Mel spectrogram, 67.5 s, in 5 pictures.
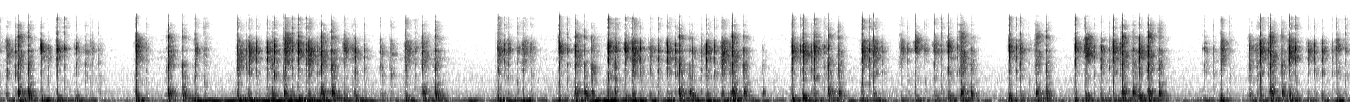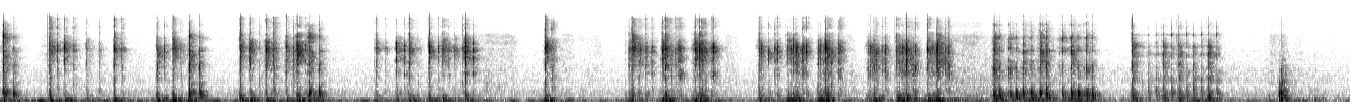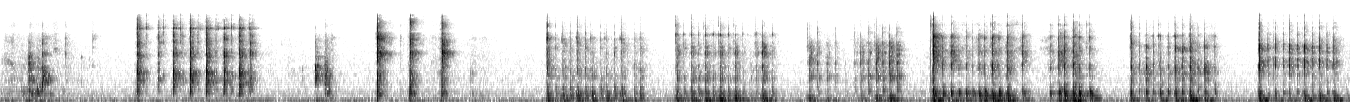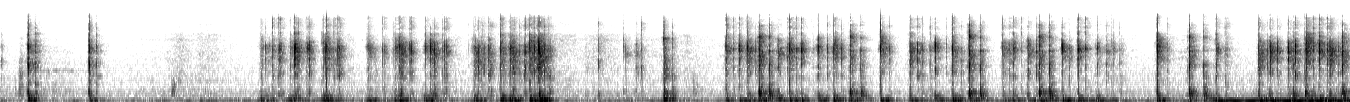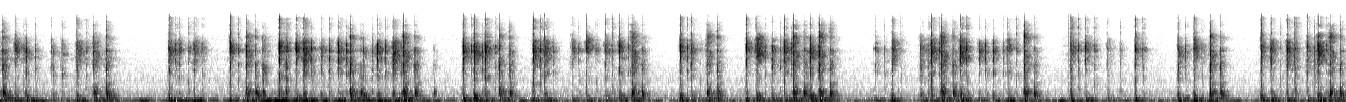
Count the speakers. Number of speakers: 0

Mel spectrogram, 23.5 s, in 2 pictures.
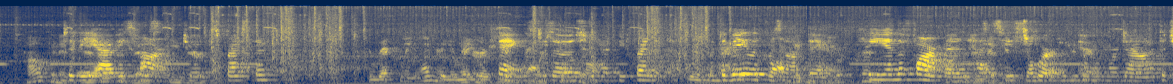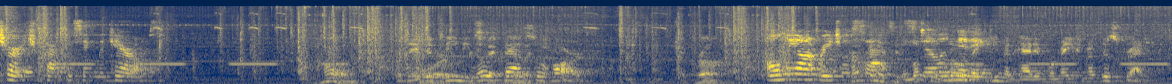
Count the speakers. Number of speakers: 3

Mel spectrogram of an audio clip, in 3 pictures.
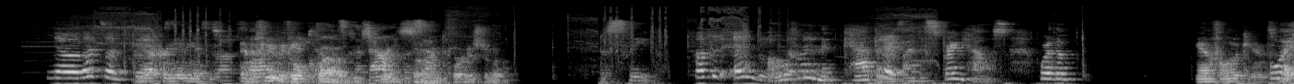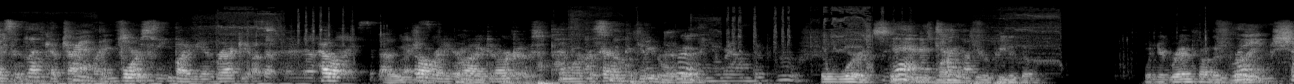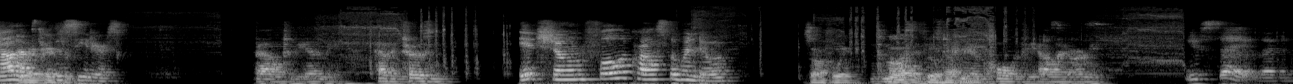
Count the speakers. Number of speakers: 4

